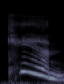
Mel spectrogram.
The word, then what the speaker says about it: can: When a speaker stresses the affirmative can, the vowel is noticeably lengthened. It becomes a drawn out flowing open sound. I can do that.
